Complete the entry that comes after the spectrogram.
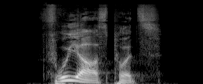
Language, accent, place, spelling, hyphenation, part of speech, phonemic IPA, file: German, Germany, Berlin, Frühjahrsputz, Früh‧jahrs‧putz, noun, /ˈfʁyːjaːɐ̯sˌpʊts/, De-Frühjahrsputz.ogg
- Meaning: spring cleaning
